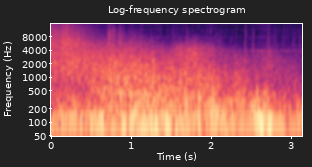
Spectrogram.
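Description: A Masenko energy blast fires in a Dragon Ball video game: a loud, continuous rumbling boom like an explosion, holding steady for about three seconds with no talking.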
